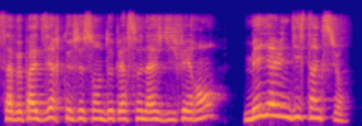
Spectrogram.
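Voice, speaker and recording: The pace is moderate. Pitch variation is ordinary. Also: woman, medium pitch for a woman. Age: 40s. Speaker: spiritual medium. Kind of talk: vlog monologue. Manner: hesitant, many filler sounds.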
